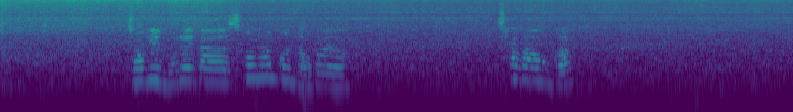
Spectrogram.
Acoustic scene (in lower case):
park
